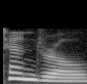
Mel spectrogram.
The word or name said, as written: tendril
